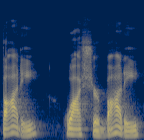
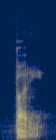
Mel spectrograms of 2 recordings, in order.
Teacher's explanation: We have body with the open ah sound, like hot and stop, body, wash your body, and we have buddy with the short uh sound, like cup and up, buddy.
